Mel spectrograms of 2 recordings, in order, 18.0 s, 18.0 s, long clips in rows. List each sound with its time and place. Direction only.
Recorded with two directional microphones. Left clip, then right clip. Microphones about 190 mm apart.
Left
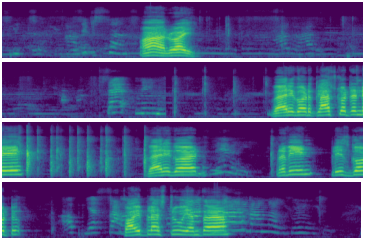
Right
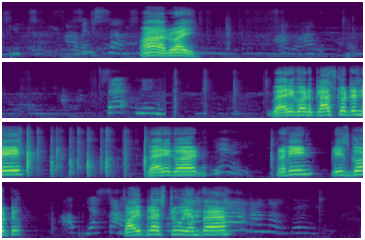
1.7 s speech: 25° right (ahead or behind)
7.8 s speech: 20° right (ahead or behind)
10.8 s speech: 20° right (ahead or behind)
15.0 s speech: 20° right (ahead or behind)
